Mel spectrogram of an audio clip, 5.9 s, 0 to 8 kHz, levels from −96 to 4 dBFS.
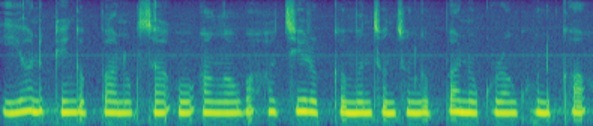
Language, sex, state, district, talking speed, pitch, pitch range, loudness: Garo, female, Meghalaya, North Garo Hills, 90 wpm, 225 Hz, 220-240 Hz, -12 LUFS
